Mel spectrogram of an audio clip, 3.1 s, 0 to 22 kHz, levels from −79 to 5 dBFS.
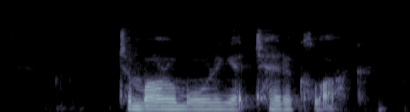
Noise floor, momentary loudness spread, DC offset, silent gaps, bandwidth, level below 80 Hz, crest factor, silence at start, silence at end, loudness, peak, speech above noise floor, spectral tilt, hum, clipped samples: -71 dBFS; 11 LU; under 0.1%; none; 7.6 kHz; -70 dBFS; 20 dB; 0.9 s; 0.35 s; -31 LUFS; -12 dBFS; 41 dB; -7 dB/octave; none; under 0.1%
